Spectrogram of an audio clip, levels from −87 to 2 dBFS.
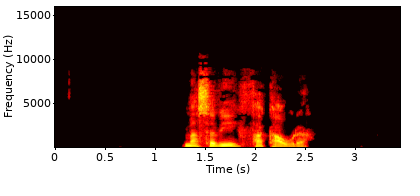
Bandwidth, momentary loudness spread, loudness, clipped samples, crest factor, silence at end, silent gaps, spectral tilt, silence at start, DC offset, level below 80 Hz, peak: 9.4 kHz; 12 LU; -23 LUFS; under 0.1%; 22 dB; 0.9 s; none; -4 dB/octave; 1.3 s; under 0.1%; -54 dBFS; -4 dBFS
